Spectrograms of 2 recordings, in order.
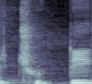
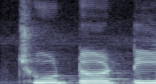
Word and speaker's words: छुट्टी: इसका उच्चारण होगा मिट्टी इसी प्रकार से छुट्टी का भी छुट्टी नहीं होगा इसका होगा छुट्टी इसी प्रकार से जिद्दी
